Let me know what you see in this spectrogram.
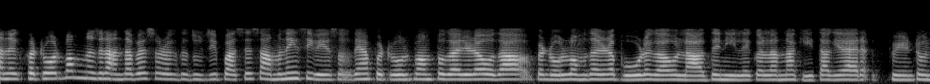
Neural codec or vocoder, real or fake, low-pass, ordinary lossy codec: codec, 24 kHz, 0.5 kbps, DualCodec; fake; 5.4 kHz; none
